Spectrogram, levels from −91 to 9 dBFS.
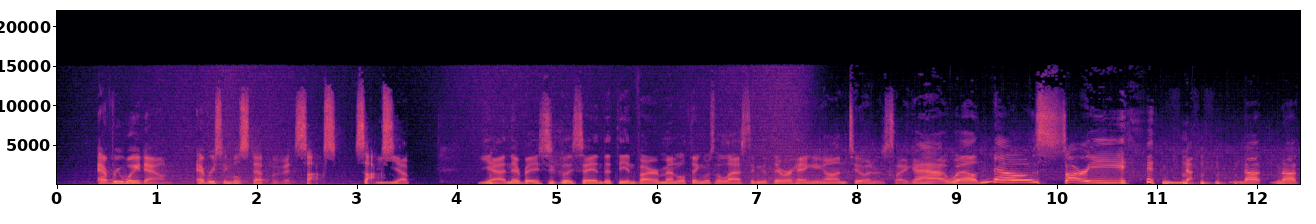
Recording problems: rain or running water; noticeable; throughout; 20 dB below the speech
uneven, jittery; strongly; from 1.5 to 9.5 s

